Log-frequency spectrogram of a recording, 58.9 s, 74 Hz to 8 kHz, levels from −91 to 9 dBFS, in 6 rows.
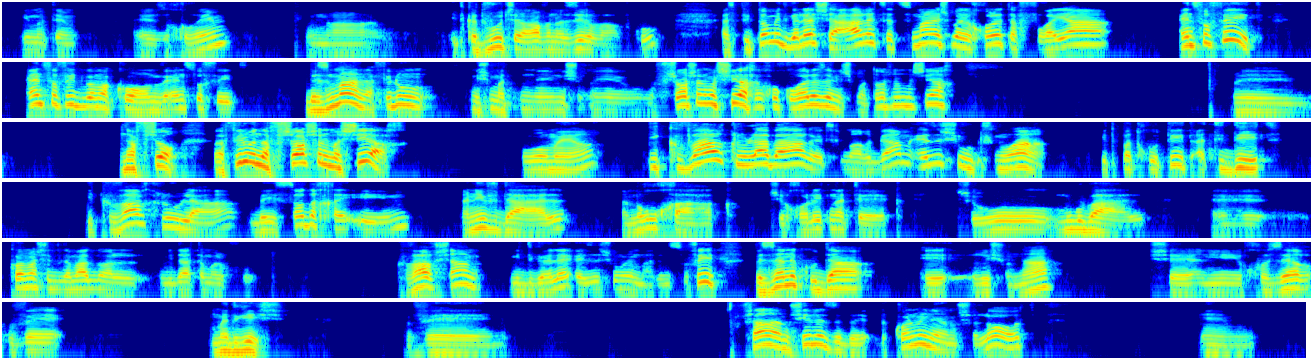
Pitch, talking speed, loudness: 150 Hz, 90 wpm, -26 LUFS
